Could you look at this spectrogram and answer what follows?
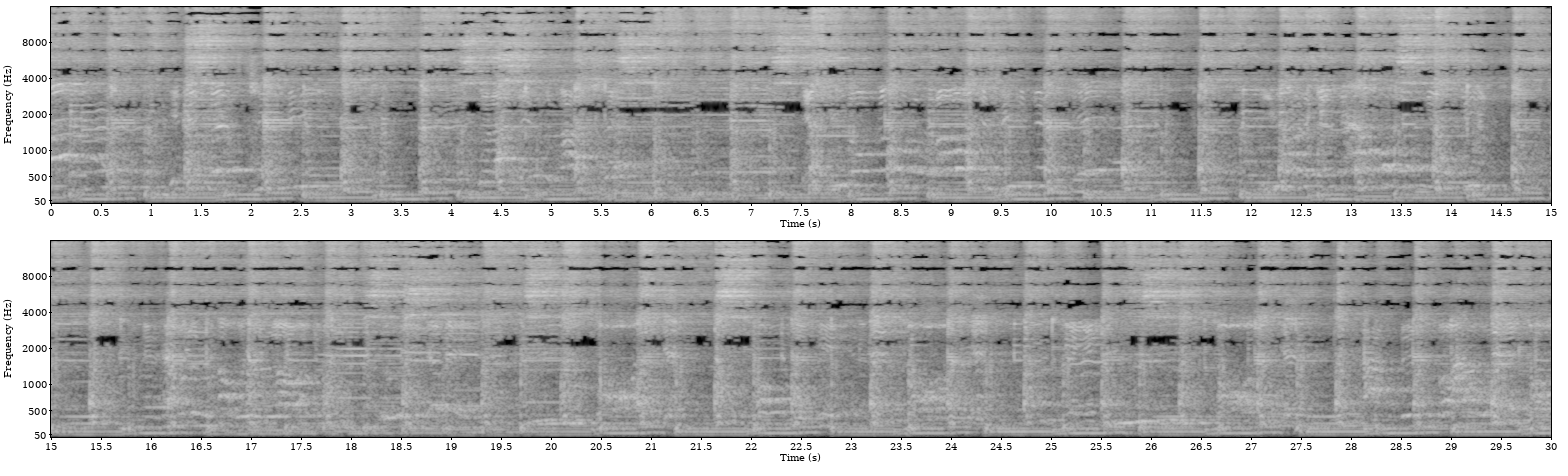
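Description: Live gospel group singing with a lead vocalist over amplified electric guitar and drum kit, a steady driving beat with a repeating bass line underneath.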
